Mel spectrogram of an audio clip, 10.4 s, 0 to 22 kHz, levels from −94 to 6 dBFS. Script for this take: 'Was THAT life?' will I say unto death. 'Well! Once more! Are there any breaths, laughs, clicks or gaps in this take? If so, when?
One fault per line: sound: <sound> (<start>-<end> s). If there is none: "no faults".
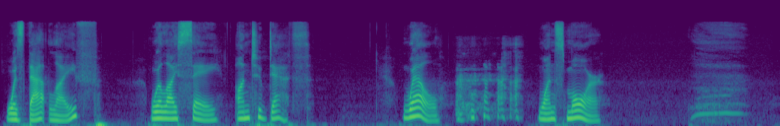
sound: laugh (6.1-7.0 s)
sound: breath (9.2-10.2 s)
